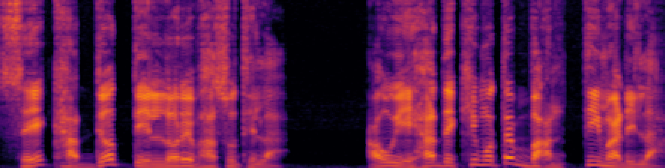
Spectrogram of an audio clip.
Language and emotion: Odia, disgusted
